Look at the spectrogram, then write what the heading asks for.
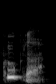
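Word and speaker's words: кукла: A Kukla? It's Russian for doll. Oh, I'm saying that wrong then. Hold on here. Hold on here. Hold on. Kukla. Kukla. Kukla. Okay, I was saying it right. Kukla.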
